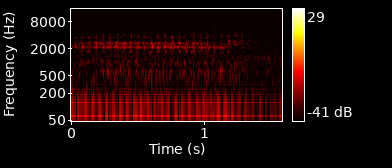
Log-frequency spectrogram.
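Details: Messi, a pet puma, is especially affectionate on this morning while licking and being invited closer. A loud, even, deep rumbling purr pulses continuously through the short stretch, with a faint higher hum above it.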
